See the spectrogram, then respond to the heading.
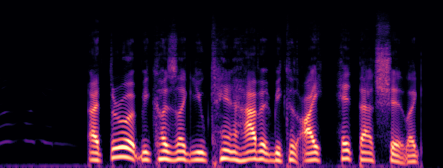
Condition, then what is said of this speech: None; typical speech.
